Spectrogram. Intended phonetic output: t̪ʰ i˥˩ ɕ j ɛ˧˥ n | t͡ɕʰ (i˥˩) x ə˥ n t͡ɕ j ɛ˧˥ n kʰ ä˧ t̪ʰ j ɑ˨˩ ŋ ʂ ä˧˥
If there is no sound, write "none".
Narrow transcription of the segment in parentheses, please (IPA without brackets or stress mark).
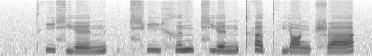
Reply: i˥˩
